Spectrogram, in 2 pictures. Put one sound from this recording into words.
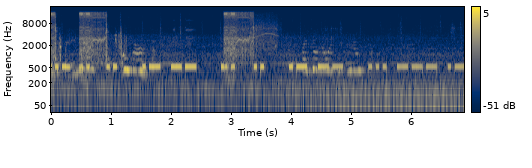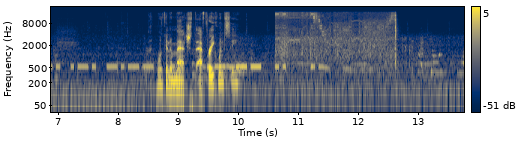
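A radio hisses with static.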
